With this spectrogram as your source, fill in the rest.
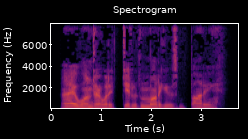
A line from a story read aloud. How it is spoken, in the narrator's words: came the slurred voice of Wright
